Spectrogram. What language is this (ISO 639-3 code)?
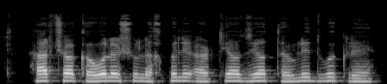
pus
